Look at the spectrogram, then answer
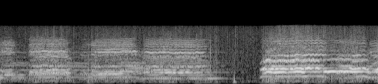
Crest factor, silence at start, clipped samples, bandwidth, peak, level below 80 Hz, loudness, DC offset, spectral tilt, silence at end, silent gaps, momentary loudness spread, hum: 14 dB; 0 s; under 0.1%; 6.6 kHz; 0 dBFS; -70 dBFS; -14 LUFS; under 0.1%; -3.5 dB/octave; 0 s; none; 10 LU; none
